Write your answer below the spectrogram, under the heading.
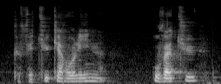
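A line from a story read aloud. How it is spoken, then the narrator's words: Children crying out. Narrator (French): s'écrièrent les enfants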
